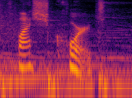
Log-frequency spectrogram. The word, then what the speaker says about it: Pleschourt: Close, but no, it's Pleschourt.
